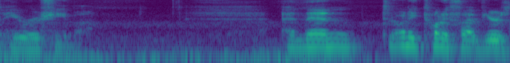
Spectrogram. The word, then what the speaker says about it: Hiroshima: ago, I I heard people start pronouncing it Hiroshima. Yeah. So, I finally looked it up and said, "How would the Japanese pronounce this?" And as the turns out, the Japanese would pronounce it Hiroshima.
